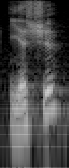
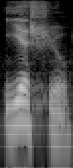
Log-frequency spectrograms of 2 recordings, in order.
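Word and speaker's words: ещё: How do you think it's pronounced? Yeshe? Nope. Try yeshu.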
